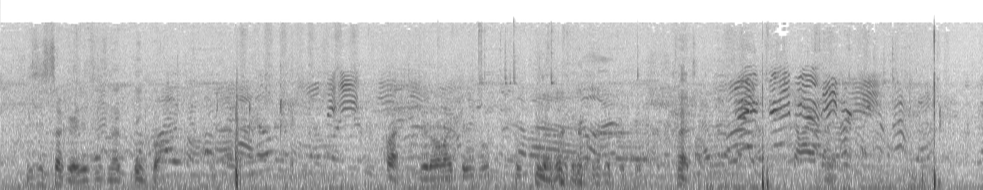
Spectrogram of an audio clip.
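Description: Young players shout and call out across an open outdoor field.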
